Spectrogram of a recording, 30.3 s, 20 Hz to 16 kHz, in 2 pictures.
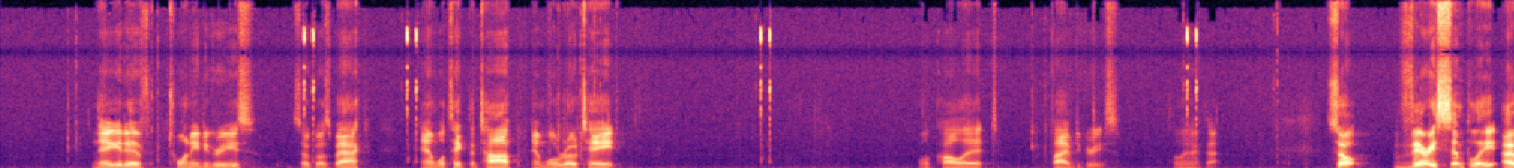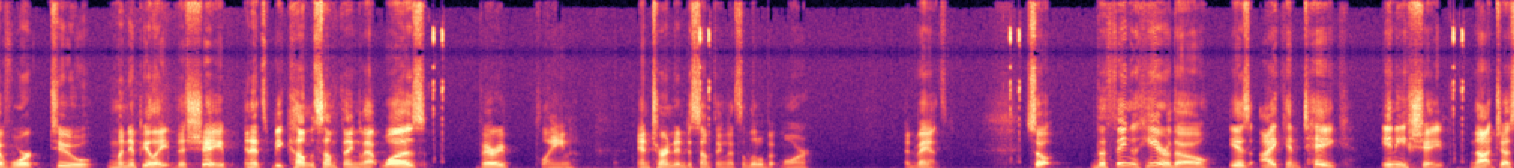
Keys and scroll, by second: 0.7-2.0 typing, 5.6 Return, 9.9 5, 11.0 Return.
